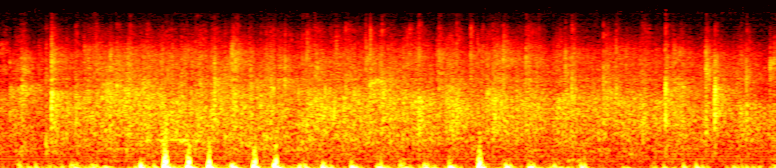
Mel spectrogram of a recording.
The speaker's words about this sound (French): Donc voilà, je voulais vraiment les honorer et même les applaudir, si ça vous dit.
